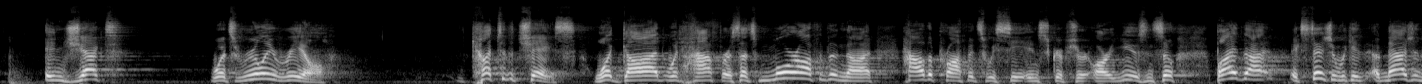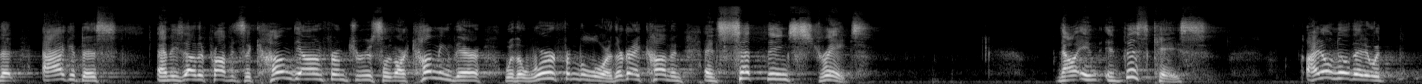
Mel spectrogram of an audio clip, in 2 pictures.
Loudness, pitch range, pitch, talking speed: -15 LUFS, 175-245 Hz, 200 Hz, 160 wpm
